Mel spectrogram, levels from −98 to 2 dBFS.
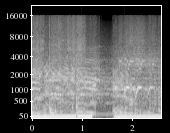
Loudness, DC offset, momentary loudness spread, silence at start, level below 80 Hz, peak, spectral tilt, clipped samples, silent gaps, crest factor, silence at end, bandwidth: -13 LUFS; under 0.1%; 5 LU; 0 s; -12 dBFS; 0 dBFS; -4 dB/octave; under 0.1%; none; 10 dB; 0 s; 15.5 kHz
